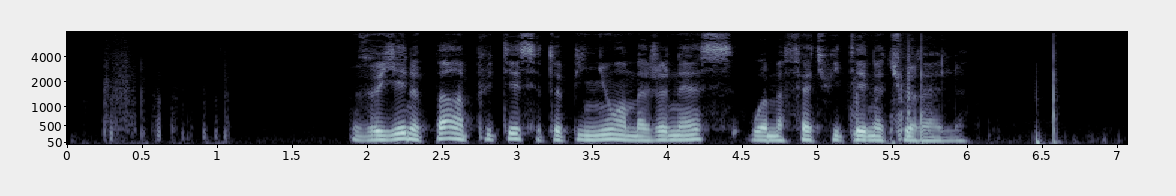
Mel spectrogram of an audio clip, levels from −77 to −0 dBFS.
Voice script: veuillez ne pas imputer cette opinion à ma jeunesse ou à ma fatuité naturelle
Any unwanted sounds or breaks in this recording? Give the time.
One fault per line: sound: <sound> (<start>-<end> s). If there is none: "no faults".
no faults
